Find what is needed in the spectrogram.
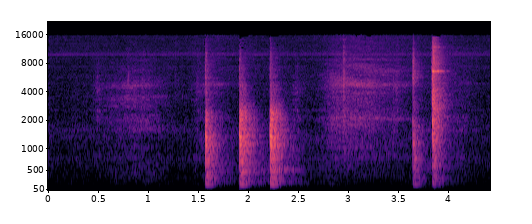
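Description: A metal golf divot tool knocking against a scratchcard on a table: three sharp taps about a third of a second apart in the middle, then two quick knocks near the end as it is laid down, with a faint rasp between.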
